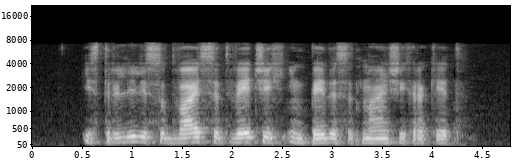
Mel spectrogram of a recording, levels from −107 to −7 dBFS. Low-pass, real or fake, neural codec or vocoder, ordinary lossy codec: 7.2 kHz; real; none; AAC, 48 kbps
